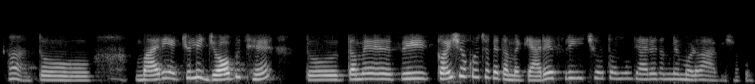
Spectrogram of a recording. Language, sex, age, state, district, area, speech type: Gujarati, female, 18-30, Gujarat, Surat, urban, conversation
